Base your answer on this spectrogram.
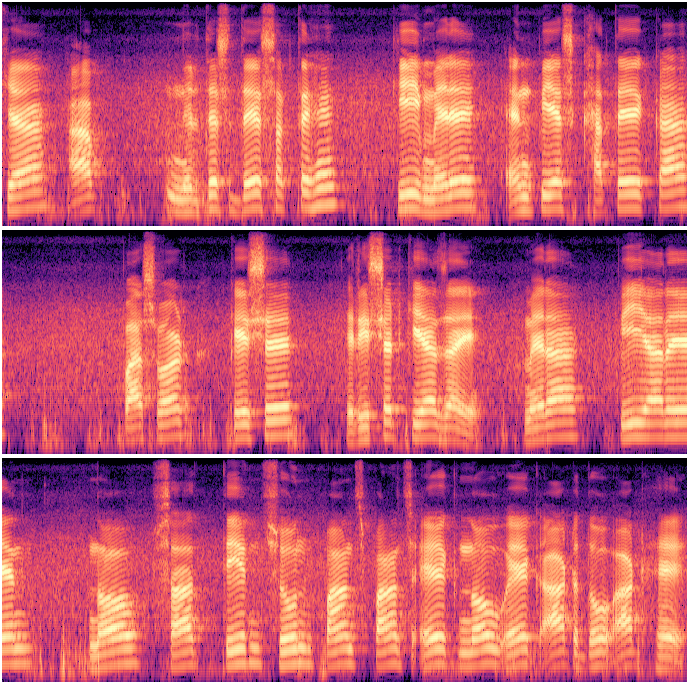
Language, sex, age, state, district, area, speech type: Hindi, male, 45-60, Madhya Pradesh, Chhindwara, rural, read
